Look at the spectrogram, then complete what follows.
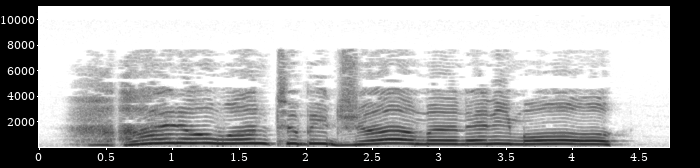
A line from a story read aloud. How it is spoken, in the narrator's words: he sobs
